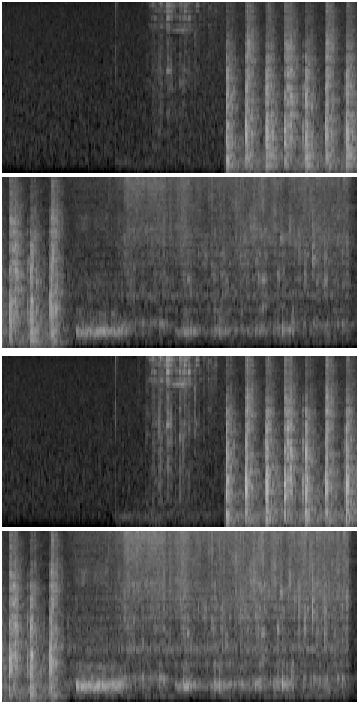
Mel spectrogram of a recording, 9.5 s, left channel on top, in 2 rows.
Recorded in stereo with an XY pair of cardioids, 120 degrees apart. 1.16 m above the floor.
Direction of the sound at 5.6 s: 60° right.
